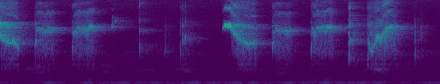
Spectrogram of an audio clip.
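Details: Male Pacific parrotlet kept as a pet, singing and chirping: a lively run of sharp, high chirps and short warbled notes in irregular bursts, with brief gaps between phrases and no other sounds.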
